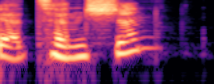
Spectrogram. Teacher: Now, you start with a schwa sound, and then second syllable has a short e sound, 10, and then last syllable is tion.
